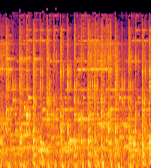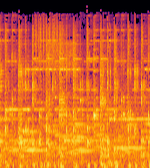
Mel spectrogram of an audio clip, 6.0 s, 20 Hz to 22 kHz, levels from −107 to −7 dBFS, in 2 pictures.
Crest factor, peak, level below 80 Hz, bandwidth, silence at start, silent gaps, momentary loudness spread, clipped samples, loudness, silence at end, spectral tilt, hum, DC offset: 14 dB; 0 dBFS; -30 dBFS; 17 kHz; 0 s; none; 2 LU; under 0.1%; -13 LUFS; 0 s; -2 dB/octave; none; under 0.1%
